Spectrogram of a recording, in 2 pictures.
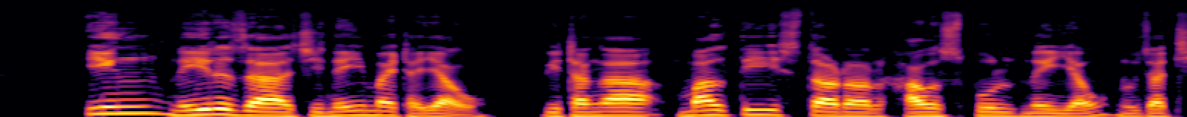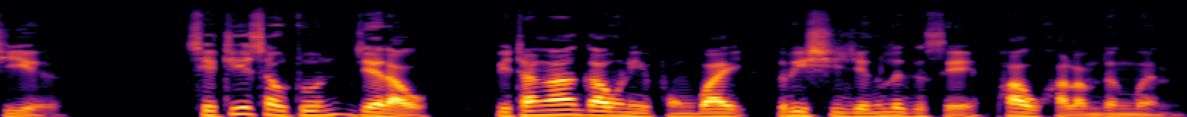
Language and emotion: Bodo, neutral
